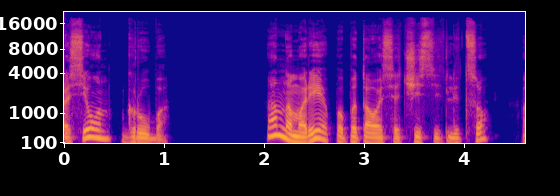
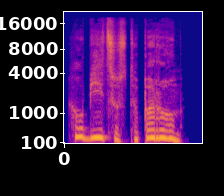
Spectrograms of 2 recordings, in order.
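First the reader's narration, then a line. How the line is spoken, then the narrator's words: Breathless whisper. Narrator (Russian): прошептала она, задыхаясь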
